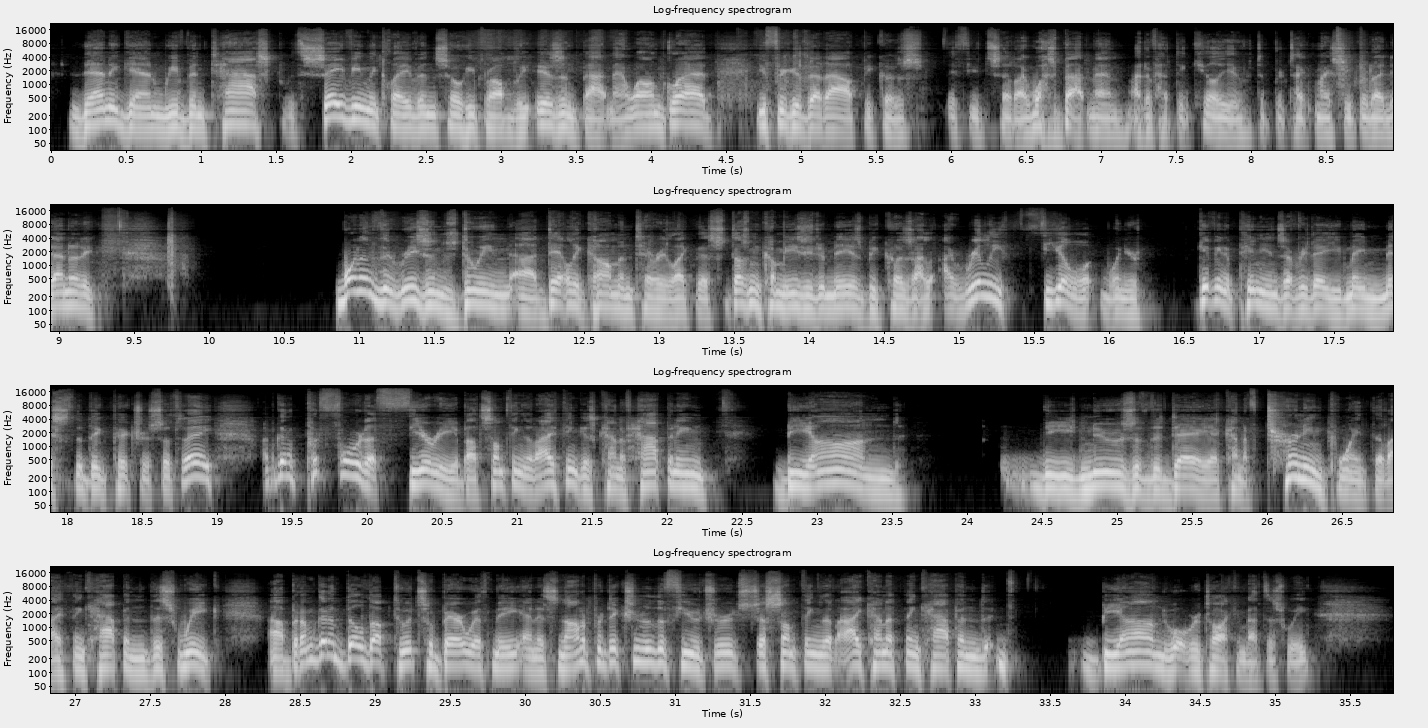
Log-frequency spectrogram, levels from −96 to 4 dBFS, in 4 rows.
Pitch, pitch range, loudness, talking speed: 115 Hz, 105-140 Hz, -19 LUFS, 240 wpm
